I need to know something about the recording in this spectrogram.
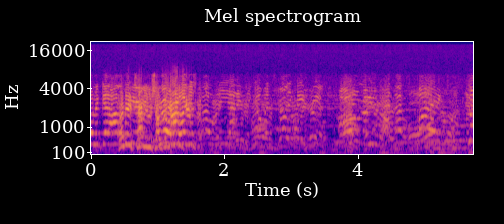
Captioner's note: both chattering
